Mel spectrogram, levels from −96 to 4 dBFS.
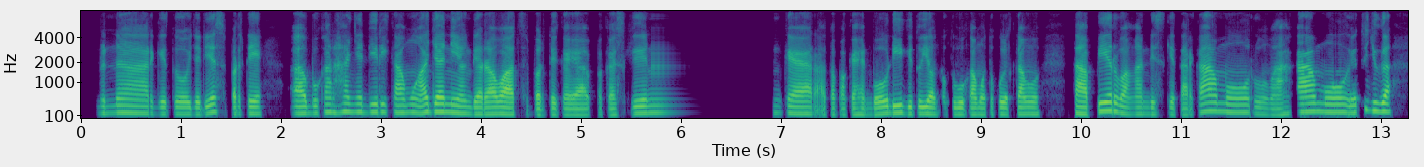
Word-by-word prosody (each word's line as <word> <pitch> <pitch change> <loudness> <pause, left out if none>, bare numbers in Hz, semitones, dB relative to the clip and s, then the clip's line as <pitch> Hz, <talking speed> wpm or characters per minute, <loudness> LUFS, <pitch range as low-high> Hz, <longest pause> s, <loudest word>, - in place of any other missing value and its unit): Benar, 150 0 -1
gitu. 135 0 -1
Jadinya 135 +5 0
seperti, 140 -3 -2 0.3
eee, 140 0 +5
bukan 160 +3 -3
hanya 170 0 -3
diri 165 0 -2
kamu 155 -1 +1
aja 170 +1 +5
nih 155 -3 +2
yang 140 - -2
dirawat, 130 -1 +4
seperti 115 +1 -2
kayak 115 -1 0
pakai 115 - -6
skincare, 155 +3 -5 1.1
atau 120 - -6
pakai 120 +1 -4
hand 120 - -15
body 145 +3 +3
gitu 140 0 0
ya 135 -3 +3
untuk 130 - -15
tubuh 125 0 -1
kamu, 125 -1 0
untuk - - -12
kulit 125 - 0
kamu, 130 0 +1 0.4
tapi 180 +8 +4
ruangan 130 -4 -1
di 130 - -4
sekitar 120 -2 -6
kamu, 165 -3 +1
rumah 125 -1 -5
kamu, 165 -1 +2
itu 190 +3 -4
juga 180 -1 +3
145 Hz, 170 wpm, -23 LUFS, 130-160 Hz, 1.1 s, eee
